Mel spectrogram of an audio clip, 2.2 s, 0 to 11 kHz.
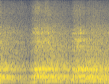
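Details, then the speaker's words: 1984 Chevrolet C10 with 350 V8 and Edelbrock four-barrel, new exhaust, cold engine: hesitates at the start of the rev then runs on unevenly; stumble on revving, owner suspects it's just cold. "stumbly a little bit little cold for reving probably a little cold"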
